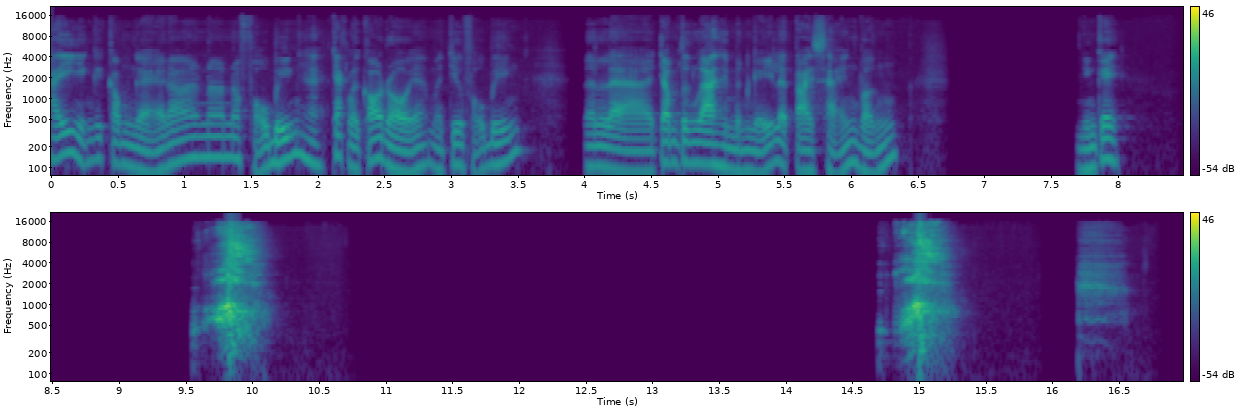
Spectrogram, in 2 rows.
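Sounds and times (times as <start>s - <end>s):
speech: 0.0s - 6.5s, 7.7s - 8.1s, 9.5s - 10.0s
person sneezing: 9.6s - 10.2s, 14.7s - 15.4s.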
